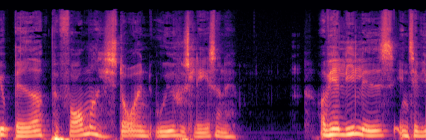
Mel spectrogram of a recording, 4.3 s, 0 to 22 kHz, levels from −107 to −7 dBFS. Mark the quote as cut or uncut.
cut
